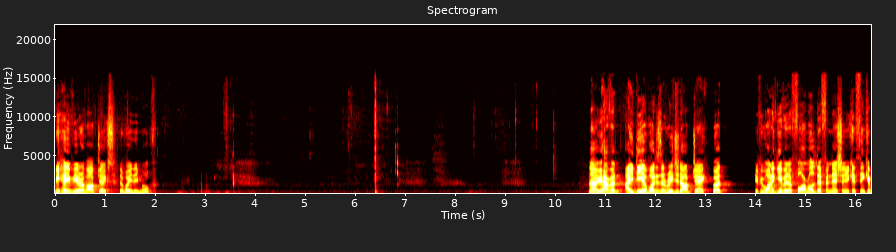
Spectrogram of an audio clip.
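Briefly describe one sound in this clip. A man lectures into a microphone, speaking calmly and clearly, with pauses.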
